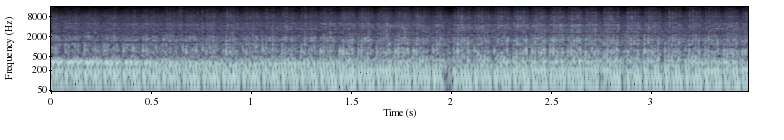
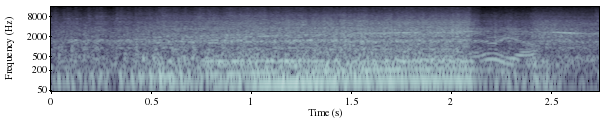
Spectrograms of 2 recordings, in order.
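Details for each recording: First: MK4 Toyota Supra with big 272 cams, now running on all six cylinders after an earlier five-cylinder startup: deep, loud, even burble with slight cam lope; healthy idle. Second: Turbo inline-six with big 272 cams, on its first startup after new parts for dyno tuning. A lumpy, uneven pulse under the revving note: misfire, seemingly on only five cylinders.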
